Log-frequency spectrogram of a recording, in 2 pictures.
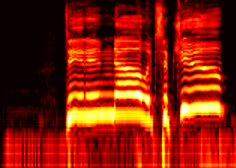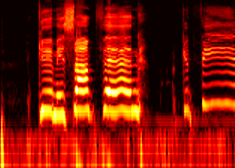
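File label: vocal; Pro Tools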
